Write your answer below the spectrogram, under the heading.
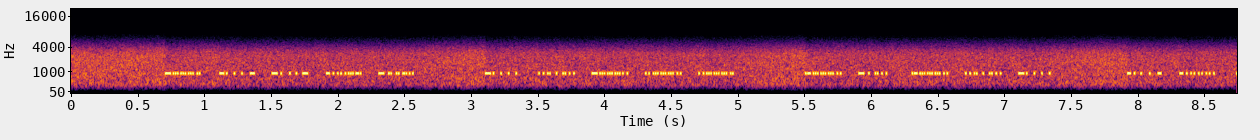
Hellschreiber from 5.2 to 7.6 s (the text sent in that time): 5K5XL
